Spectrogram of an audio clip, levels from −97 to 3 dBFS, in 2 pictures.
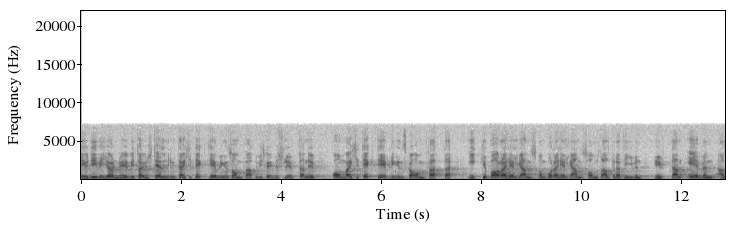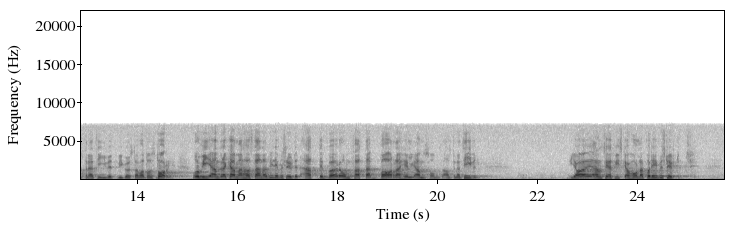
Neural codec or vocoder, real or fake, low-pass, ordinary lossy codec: none; real; 7.2 kHz; AAC, 48 kbps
